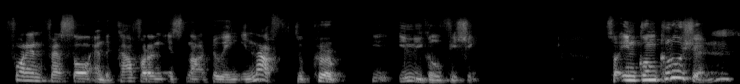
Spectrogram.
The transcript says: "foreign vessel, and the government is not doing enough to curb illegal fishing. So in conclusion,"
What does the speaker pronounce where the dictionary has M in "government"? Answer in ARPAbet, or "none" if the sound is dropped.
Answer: none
